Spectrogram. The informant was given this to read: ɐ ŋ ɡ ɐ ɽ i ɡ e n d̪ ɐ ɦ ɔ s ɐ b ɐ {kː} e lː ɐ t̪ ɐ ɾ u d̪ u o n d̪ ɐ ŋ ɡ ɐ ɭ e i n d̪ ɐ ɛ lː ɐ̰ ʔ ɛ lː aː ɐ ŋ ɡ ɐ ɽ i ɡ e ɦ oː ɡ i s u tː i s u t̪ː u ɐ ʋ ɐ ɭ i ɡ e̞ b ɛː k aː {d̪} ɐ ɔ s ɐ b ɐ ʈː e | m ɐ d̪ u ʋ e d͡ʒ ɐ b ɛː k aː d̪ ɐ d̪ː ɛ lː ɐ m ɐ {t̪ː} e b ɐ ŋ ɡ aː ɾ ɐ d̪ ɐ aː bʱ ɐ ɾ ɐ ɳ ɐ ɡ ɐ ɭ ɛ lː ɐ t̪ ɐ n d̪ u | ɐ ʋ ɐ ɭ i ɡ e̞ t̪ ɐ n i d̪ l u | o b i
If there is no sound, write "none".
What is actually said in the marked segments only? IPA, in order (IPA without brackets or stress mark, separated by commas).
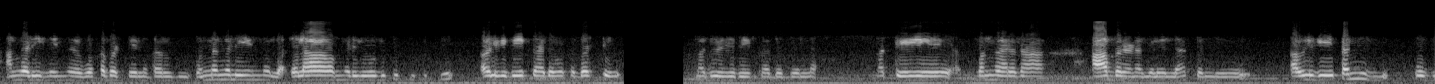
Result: ʈː, d̪, t̪ː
